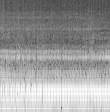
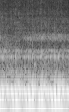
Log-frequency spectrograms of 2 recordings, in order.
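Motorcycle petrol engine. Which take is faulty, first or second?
first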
